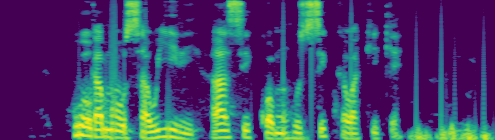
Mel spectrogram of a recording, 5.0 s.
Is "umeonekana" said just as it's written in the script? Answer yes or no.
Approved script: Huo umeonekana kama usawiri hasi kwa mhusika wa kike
no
